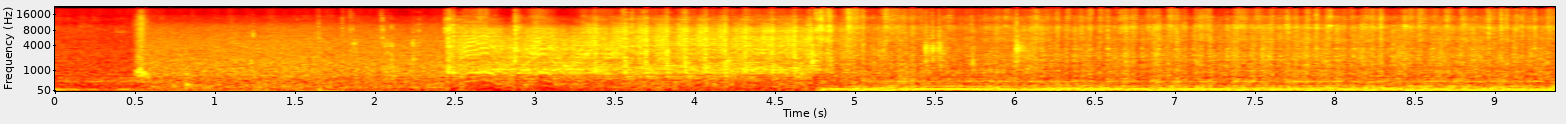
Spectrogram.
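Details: Engine on a cold start cranks, catches and settles into a fast idle with quick light ticking over the rumble; the noise was much worse the day before, suspected valvetrain rather than bottom end. Cause not confirmed.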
